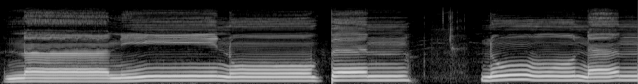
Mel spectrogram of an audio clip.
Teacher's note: huruf nun ini keluarnya huruf berasal dari ujung lidah menyentuh langit-langit mulut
